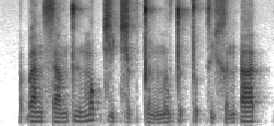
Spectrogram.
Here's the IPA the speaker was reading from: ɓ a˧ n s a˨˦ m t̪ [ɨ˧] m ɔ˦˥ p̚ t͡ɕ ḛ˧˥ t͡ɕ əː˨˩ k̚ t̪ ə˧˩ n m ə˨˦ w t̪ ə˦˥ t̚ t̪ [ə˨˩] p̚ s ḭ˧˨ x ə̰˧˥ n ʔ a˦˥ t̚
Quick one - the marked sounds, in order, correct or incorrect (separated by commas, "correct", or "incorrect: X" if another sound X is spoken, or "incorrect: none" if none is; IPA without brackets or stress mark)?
correct, incorrect: ə˦˥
